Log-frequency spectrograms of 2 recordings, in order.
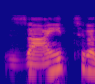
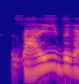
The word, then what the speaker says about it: seid: 그래서 특히 요 녀석과 요 녀석은 단어 끝에 d가 들어가지만 독일어에서 단어 끝에 있는 d는 무슨 어떻게 발음이 된다고요? t 발음이 나니까 sind가 아니고 sind가 돼야 되고 seid가 아니고 seid가 돼야 됩니다. 요거 발음 주의하세요.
